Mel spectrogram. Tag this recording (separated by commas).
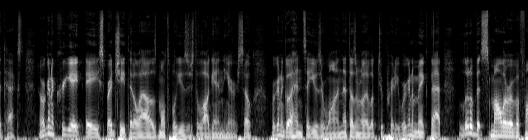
Speech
